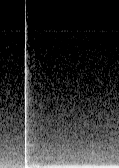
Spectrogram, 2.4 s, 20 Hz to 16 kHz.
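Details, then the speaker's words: Nissan Skyline R32 GTR after push-button start install: ignition on, sharp relay click then even steady low hum as the fuel pump primes normally. "Fuel pump's on. Can hear that."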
